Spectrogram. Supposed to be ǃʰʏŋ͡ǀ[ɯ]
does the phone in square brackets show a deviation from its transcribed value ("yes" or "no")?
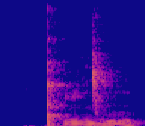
yes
